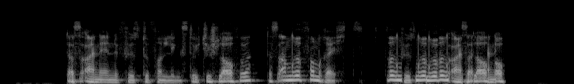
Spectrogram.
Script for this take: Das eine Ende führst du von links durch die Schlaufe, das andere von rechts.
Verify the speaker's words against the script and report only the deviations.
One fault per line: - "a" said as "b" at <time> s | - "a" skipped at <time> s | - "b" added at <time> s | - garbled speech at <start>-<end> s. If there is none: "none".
- garbled speech at 3.7-5.1 s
